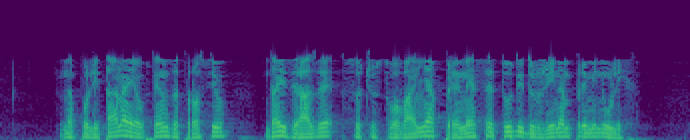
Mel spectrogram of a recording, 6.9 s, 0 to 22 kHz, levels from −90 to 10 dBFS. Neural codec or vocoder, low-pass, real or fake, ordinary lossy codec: none; 19.8 kHz; real; AAC, 16 kbps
